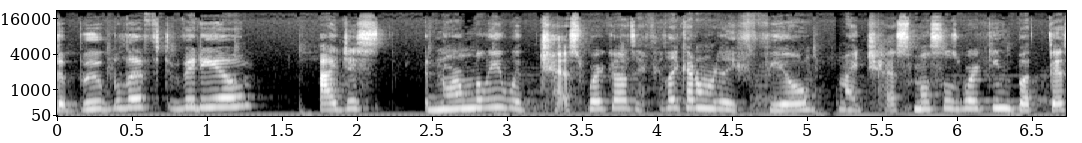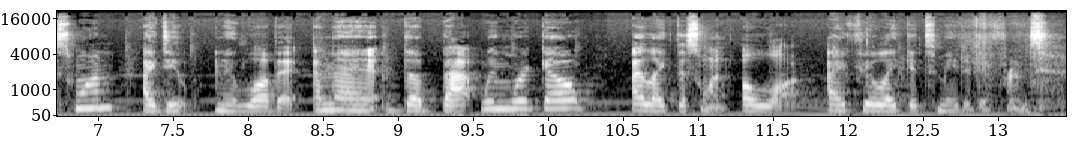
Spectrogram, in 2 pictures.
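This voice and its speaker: A woman with a high pitch and lively intonation speaks at a moderate pace over music in the background. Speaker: lifestyle vlogger. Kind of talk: casual vlog talk. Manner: casual, filler-heavy.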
